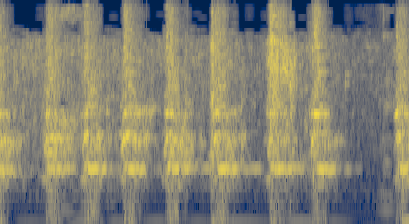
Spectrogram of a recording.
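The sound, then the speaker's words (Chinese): A dog at someone's home barks repeatedly in a steady, rapid rhythm, about eight sharp barks in four seconds, fairly loud, with no talking. “你家这个狗啊？”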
